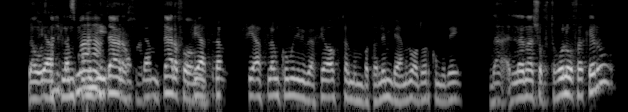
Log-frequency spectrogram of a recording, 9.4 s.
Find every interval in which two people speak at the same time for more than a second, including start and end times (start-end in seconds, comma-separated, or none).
0.5-2.1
